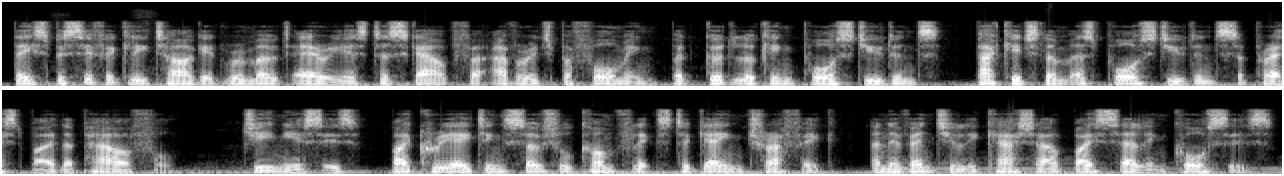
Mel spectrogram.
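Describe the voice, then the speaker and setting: Casting: man for serious undercover investigator, medium pitch, reporting plainly, close dry sound. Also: fairly quick, hardly any pauses, dry recording, lightly acted. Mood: grave, informative. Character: earnest male investigator exposing a crooked company. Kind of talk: dubbed drama acting.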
